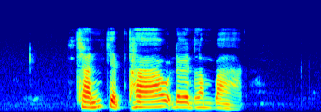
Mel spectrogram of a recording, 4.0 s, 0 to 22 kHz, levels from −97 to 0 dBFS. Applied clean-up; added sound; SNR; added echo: none; none; none; none.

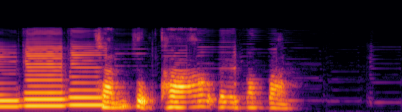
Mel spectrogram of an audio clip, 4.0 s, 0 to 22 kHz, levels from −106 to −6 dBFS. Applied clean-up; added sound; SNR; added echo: neural mask model DeepFilterNet 3.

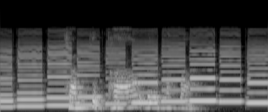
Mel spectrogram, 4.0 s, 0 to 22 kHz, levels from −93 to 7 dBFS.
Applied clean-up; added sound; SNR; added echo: none; Wind instrument, woodwind instrument; -4 dB; reverberation time 0.6 s.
